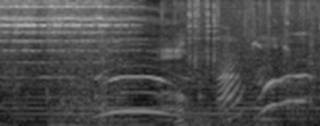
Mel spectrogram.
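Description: Cartoon fire alarm bell ringing, cutting off about a second in, overlapped and followed by short rising-and-falling voice-like calls over background music.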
